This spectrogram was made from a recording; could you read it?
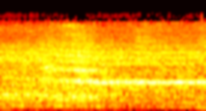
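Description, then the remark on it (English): A subway train in San Francisco rumbles steadily through a tunnel, a dense continuous roar with a sustained metallic whine rising above it, loud throughout with no voices. “As I said, this is a true subway.”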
